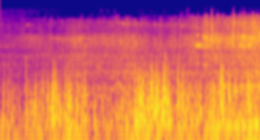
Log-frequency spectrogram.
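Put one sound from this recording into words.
A heavy truck engine roars as it drives over rough ground.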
